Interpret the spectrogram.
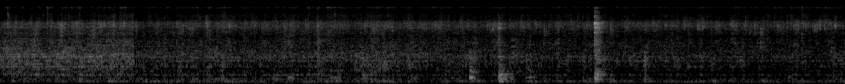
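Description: Canned sardines in tomato sauce sizzling in a hot frying pan as they are poured in and stirred with a spatula. A couple of sharp clicks of the utensil on the pan, the loudest about six seconds in.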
